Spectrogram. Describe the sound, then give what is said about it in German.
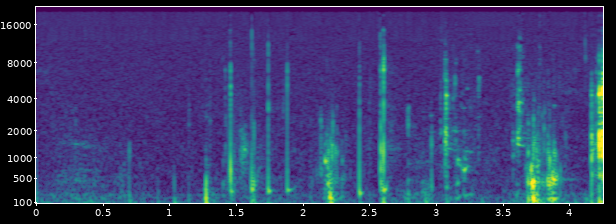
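Someone takes a sip of water: a quiet run of short, wet mouth clicks and swallowing noises at an irregular pace, with no talking. “Ich bin schon jetzt fertig, ich muss einen Schluck Wasser trinken.”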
